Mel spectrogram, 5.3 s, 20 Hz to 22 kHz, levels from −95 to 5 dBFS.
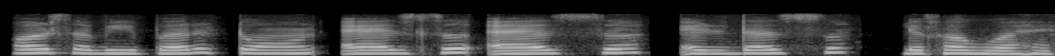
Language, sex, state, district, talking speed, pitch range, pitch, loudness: Hindi, female, Maharashtra, Nagpur, 100 wpm, 225-265 Hz, 235 Hz, -27 LUFS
